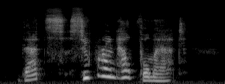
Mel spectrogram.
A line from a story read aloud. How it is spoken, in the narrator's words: Foggy hisses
